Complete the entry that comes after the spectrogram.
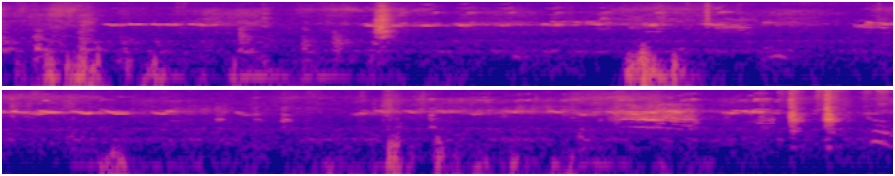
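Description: Faint bird calls outdoors: a thin high trill that comes and goes several times. Under it are soft knocks and rustles from pansy seedlings being worked out of a plastic punnet and set into potting mix, a few sharp clicks near the end, and a short high call about three-quarters through.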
